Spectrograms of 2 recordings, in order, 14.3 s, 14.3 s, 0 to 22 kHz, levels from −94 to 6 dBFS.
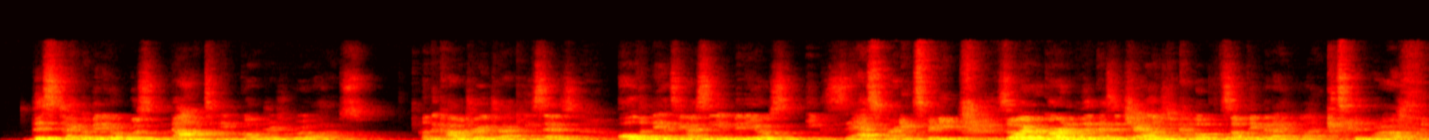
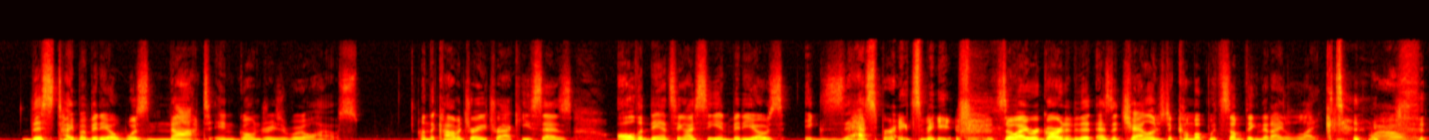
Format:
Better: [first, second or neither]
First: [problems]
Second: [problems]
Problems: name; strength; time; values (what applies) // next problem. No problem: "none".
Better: second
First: off-mic speech; far // room echo; strong; dies away in 1.3 s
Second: none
